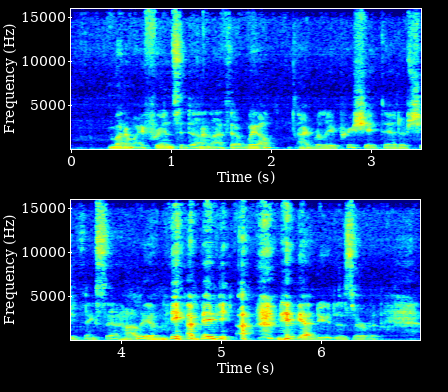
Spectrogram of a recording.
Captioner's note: laughs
